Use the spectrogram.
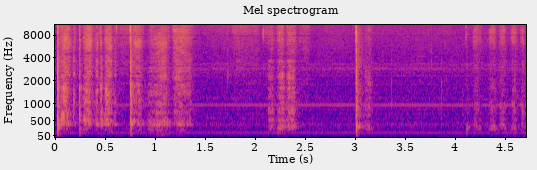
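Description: A metal ballpoint pen rubs shading strokes back and forth across a large sheet of white drawing paper on a firm, flat board, making dry scratching and rasping sounds. The strokes come in irregular bursts with sharper ticks between them, and a steady low hum underneath.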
